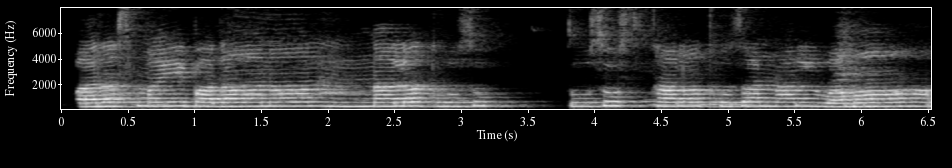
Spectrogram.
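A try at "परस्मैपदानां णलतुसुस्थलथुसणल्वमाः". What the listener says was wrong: नलतु नलतु इत्यत्र महाप्राणः नास्ति there is no महाप्राण there परस्मै पदानान्नलतु सुस्थलतु सनल्वमाः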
